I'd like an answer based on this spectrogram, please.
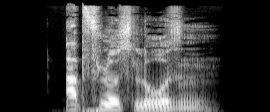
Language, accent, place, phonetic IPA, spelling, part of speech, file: German, Germany, Berlin, [ˈapflʊsˌloːzn̩], abflusslosen, adjective, De-abflusslosen.ogg
- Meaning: inflection of abflusslos: 1. strong genitive masculine/neuter singular 2. weak/mixed genitive/dative all-gender singular 3. strong/weak/mixed accusative masculine singular 4. strong dative plural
